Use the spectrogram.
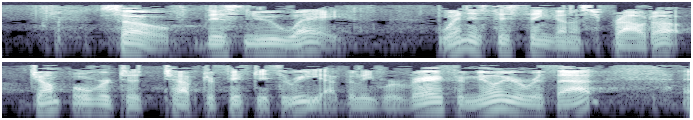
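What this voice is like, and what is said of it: Talking very fast. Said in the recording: “sorry for talking so fast.”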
